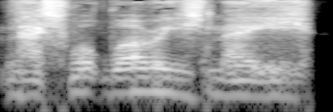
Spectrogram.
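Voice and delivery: low, soft, slow retort. A narrator's reading. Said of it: "Zuag retorted".

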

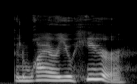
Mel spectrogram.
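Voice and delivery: high, nervous fussy aunt; anxious aunt. A narrator's reading. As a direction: ask like a flustered aunt. Aunt Josephine asks.

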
